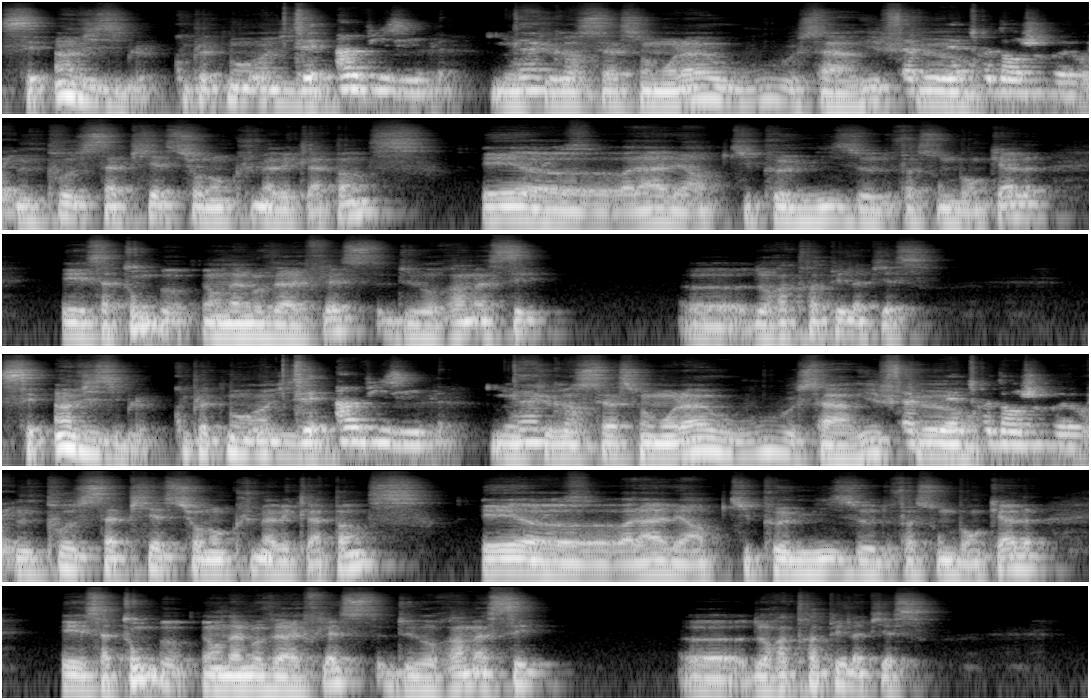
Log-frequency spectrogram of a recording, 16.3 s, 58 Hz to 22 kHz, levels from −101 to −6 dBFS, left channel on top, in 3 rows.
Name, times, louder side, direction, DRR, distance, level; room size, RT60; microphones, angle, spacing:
voice 1, 0.0-1.6 2.5-4.9 5.5-7.5 7.8-10.6 11.2-13.5 14.3-15.5, right 2 dB, 80° right, 3 dB, 0.9 m, -24 dB
voice 2, 1.2-2.2 2.6-2.9 4.7-5.5 8.0-8.1, right 1 dB, 60° right, -2 dB, 3.0 m, -24 dB
8.2 x 4.2 x 3.9 m, 0.28 s
head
